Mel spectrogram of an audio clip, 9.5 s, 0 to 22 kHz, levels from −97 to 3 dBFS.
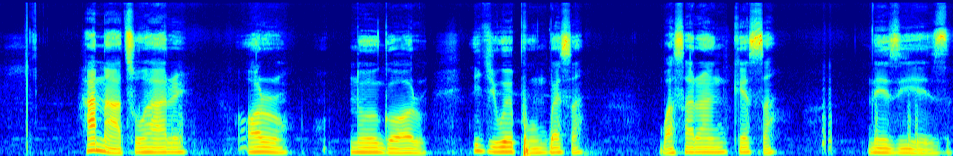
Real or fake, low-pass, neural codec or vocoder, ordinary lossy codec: real; none; none; none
